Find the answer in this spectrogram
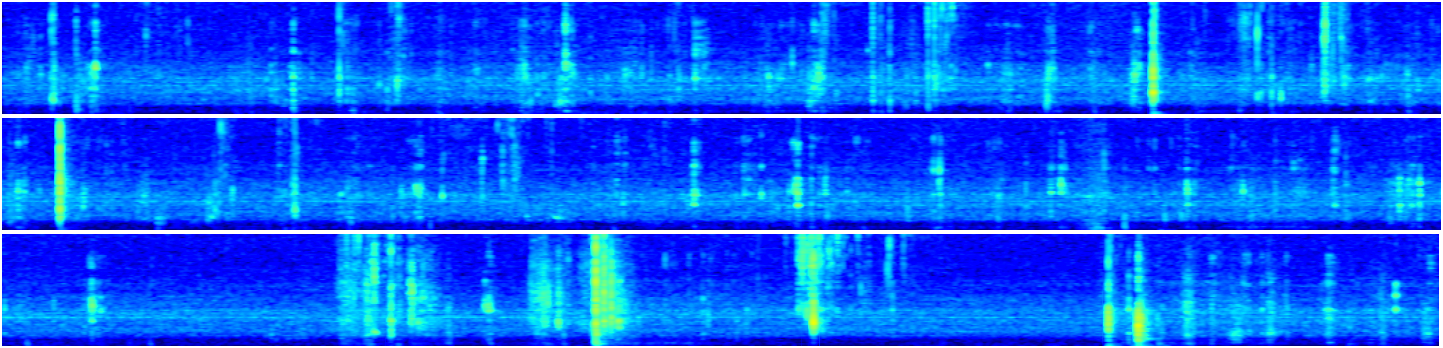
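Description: Faint, close-miked chewing and wet mouth sounds of a person eating soft food. A few sharp cutlery clicks stand out, mostly near the end.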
